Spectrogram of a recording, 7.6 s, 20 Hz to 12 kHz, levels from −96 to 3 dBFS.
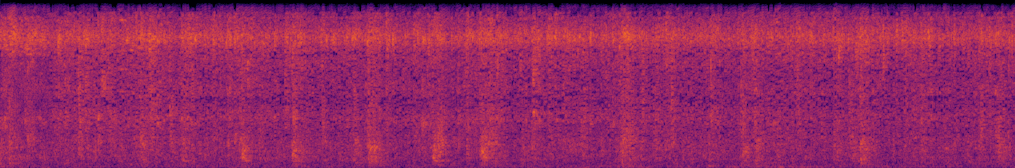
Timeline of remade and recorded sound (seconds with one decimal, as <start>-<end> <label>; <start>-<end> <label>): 0.0-1.5 recorded; 1.5-2.1 remade; 2.1-2.8 recorded; 2.8-3.8 remade; 3.8-4.3 recorded; 4.3-6.0 remade; 6.0-7.6 recorded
